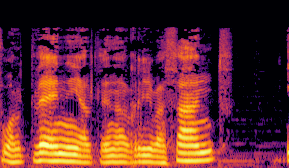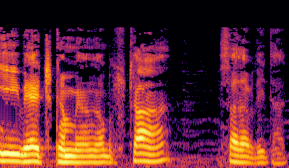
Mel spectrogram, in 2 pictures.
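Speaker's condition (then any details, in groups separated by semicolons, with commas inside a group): Down syndrome; congenital, born with it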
